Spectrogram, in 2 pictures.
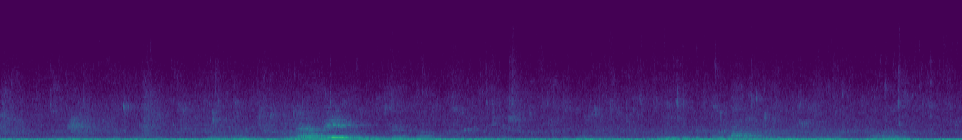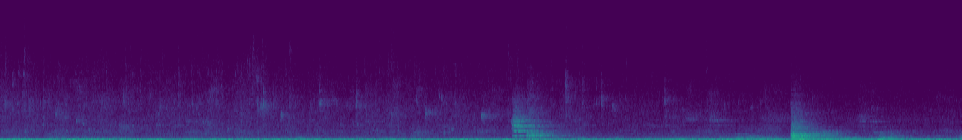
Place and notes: inner yard window, Piazza Cornelia Romana, Trieste, Italy - phone call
